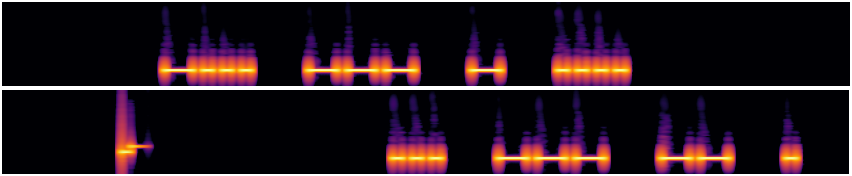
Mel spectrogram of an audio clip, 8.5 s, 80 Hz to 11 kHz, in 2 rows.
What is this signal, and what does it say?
Morse code, heard as a keyed tone, about 25 wpm, spaced as for 18 wpm, 690 Hz. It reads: BOTH SOME
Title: 2x Character Spacing - Top 300 Words - 25wpm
